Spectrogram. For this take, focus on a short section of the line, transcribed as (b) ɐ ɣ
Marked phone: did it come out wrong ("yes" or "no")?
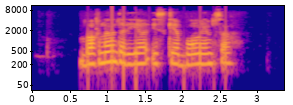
no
